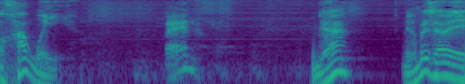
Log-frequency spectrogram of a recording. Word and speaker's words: Huawei: y chinas, me dice, nos corrige, que es Huawei. ¿Huawei? No, Huawei.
